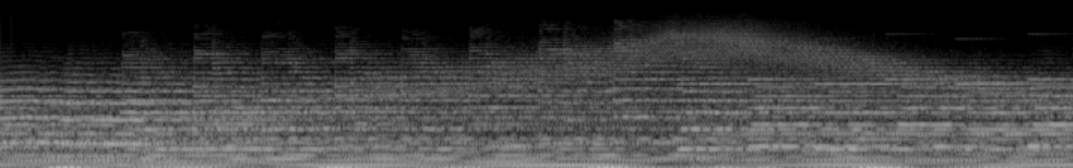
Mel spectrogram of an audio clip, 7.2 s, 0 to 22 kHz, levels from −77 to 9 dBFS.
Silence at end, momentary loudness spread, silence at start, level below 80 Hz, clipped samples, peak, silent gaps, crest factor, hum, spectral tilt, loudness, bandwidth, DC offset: 0 s; 4 LU; 0 s; -32 dBFS; under 0.1%; -10 dBFS; none; 12 dB; none; -4.5 dB/octave; -25 LUFS; 13.5 kHz; under 0.1%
